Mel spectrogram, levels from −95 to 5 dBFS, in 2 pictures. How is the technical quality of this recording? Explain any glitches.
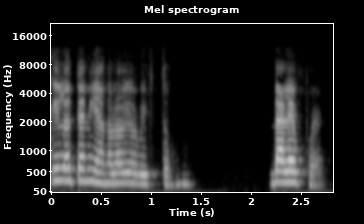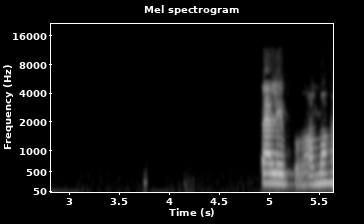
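No technical faults can be heard in the recording; the signal holds steady throughout, with no glitches to explain.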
